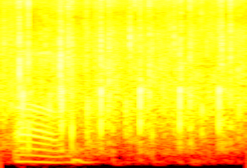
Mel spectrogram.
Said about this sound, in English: Yeah, let's clap her up. Please clap her up.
